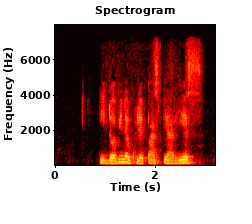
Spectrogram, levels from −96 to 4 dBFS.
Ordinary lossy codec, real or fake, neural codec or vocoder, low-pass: AAC, 32 kbps; real; none; 7.2 kHz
